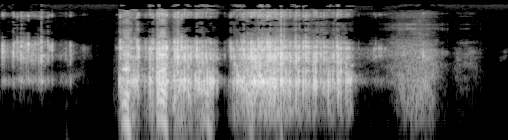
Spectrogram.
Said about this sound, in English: Nice slurping into the microphone there. I just finished my second drink, so I am completely prepared for the rest of the evening.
